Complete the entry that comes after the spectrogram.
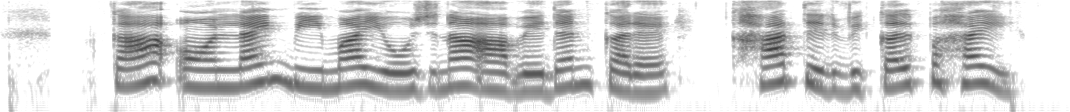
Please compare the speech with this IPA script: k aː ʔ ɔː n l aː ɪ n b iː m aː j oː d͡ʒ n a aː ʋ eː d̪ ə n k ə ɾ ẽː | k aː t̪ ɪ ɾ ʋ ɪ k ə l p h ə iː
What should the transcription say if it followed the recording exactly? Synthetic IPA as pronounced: k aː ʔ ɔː n l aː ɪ n b iː m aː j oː d͡ʒ n a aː ʋ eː d̪ ə n k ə ɾ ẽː | kʰ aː t̪ ɪ ɾ ʋ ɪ k ə l p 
